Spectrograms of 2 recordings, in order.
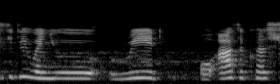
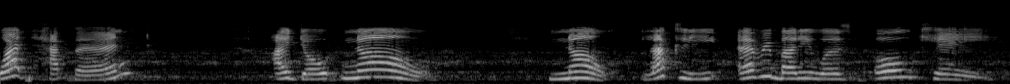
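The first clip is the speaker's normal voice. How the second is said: pitch falls on "happened", "know" and "okay". A teacher demonstrates intonation to a class, with falling intonation. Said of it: "the intonation falls down at the end".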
